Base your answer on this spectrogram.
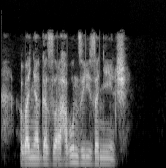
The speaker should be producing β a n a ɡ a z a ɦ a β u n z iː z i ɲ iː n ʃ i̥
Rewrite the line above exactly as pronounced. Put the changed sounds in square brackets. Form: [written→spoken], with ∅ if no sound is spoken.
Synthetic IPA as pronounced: β a [n→ɲ] a ɡ a z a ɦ a β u n z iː z [i→a] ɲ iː n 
